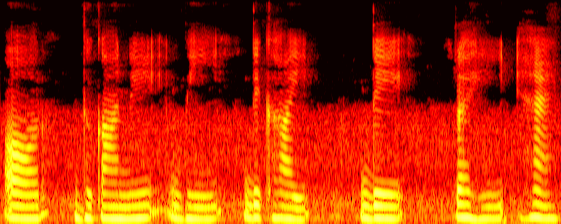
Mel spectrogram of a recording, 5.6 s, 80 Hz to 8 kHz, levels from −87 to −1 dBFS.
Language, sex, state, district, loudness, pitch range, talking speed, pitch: Hindi, female, Madhya Pradesh, Umaria, -18 LUFS, 155-170 Hz, 75 wpm, 160 Hz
